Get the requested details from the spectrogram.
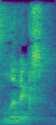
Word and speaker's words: Linux: Is it pronounced Linux or Linux? – Linux.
